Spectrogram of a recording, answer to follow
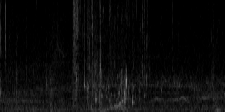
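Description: Water splashing as hands dip into shallow river water, with a few short splashes and drips clustered about a second in.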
